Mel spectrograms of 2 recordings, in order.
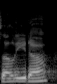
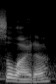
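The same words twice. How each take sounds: First: The name gets its standard, textbook pronunciation. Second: The name gets the locals' own pronunciation. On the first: This is the officially correct form. "technically it's Salida" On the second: This is how residents say it. "everybody there says Salida"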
